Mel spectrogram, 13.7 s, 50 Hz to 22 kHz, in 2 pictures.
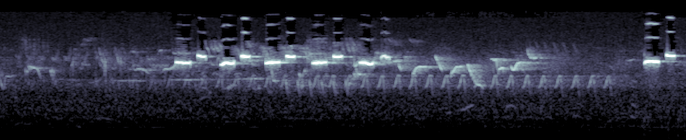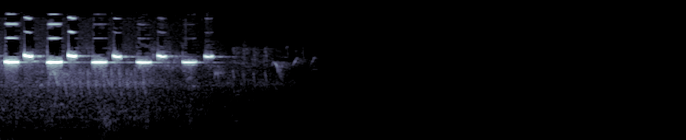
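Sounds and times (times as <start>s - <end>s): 
Great tit twittering: 1.6s - 5.5s, 6.5s - 9.1s.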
